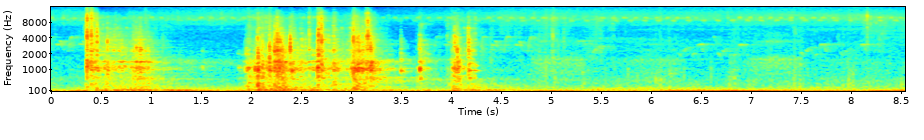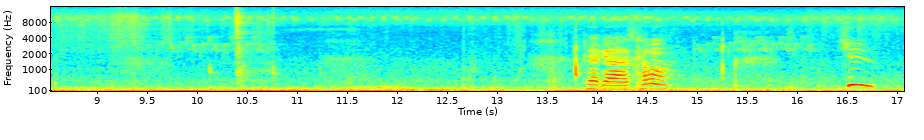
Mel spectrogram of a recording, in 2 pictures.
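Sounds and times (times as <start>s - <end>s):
metallic clanks and rattles: 0.0s - 5.6s, 10.2s - 11.0s
steady low hum: 0.0s - 17.0s.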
